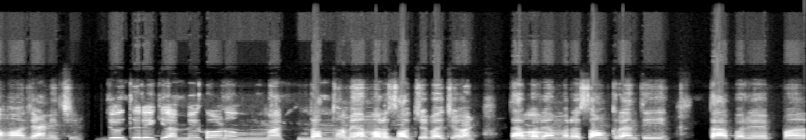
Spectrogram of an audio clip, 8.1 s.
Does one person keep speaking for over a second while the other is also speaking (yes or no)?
no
